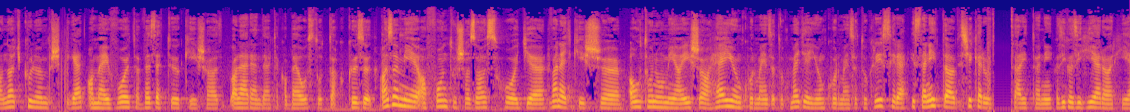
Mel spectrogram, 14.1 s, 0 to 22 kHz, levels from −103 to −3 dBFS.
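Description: An intermittent contact opens the signal path twice, as if a loose plug or cable briefly loses its connection. From 0.73 to 0.86 s the line drops out for about 94 ms, and from 12.35 to 12.72 s for about 220 ms. Each time the sound cuts off abruptly with crackle as the contact breaks and remakes, and faint hiss remains during the open gap.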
